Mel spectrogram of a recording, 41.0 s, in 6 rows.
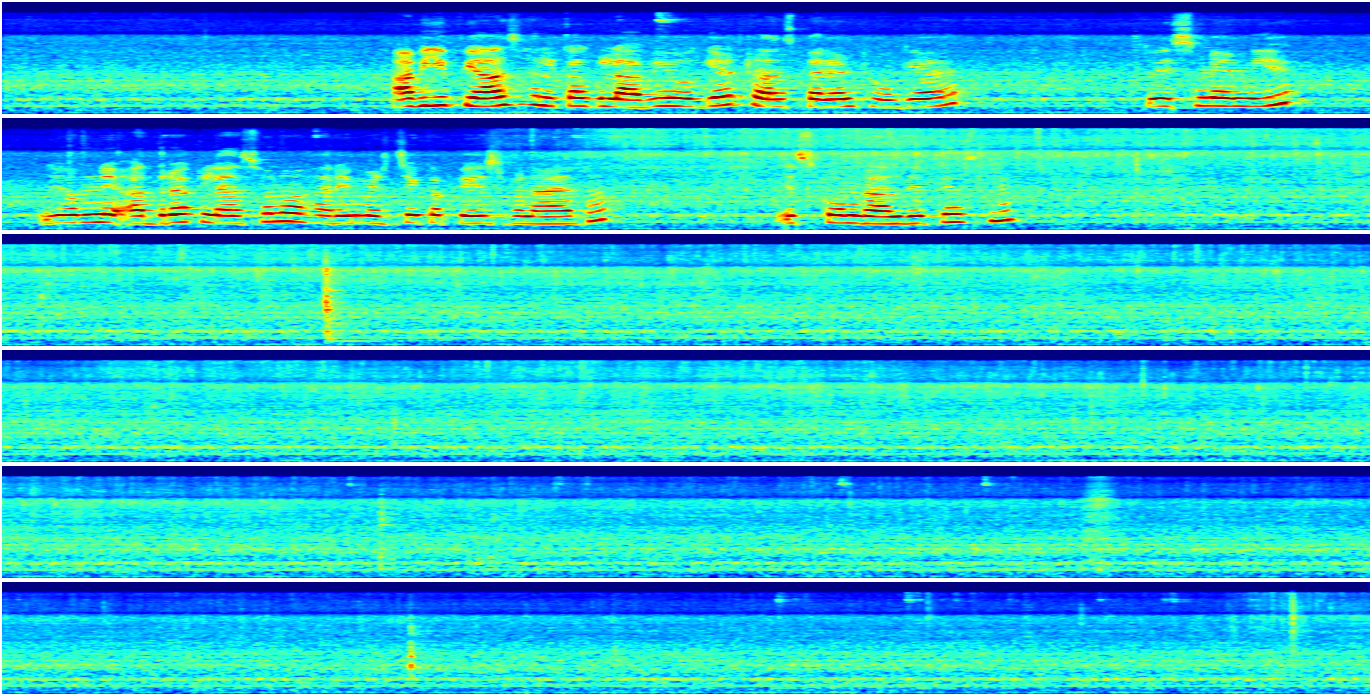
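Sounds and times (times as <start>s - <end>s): onions sizzling in a pan: 8.8s - 41.0s.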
